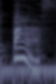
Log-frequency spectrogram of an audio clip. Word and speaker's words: bath: As you can see, I say it as bath. Not too dissimilar, in fact, to how most Americans would say it. Yeah. I think they're expecting me to extend the A like a lot of people in the South do, but I'm from the North, and we do things differently in the North.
